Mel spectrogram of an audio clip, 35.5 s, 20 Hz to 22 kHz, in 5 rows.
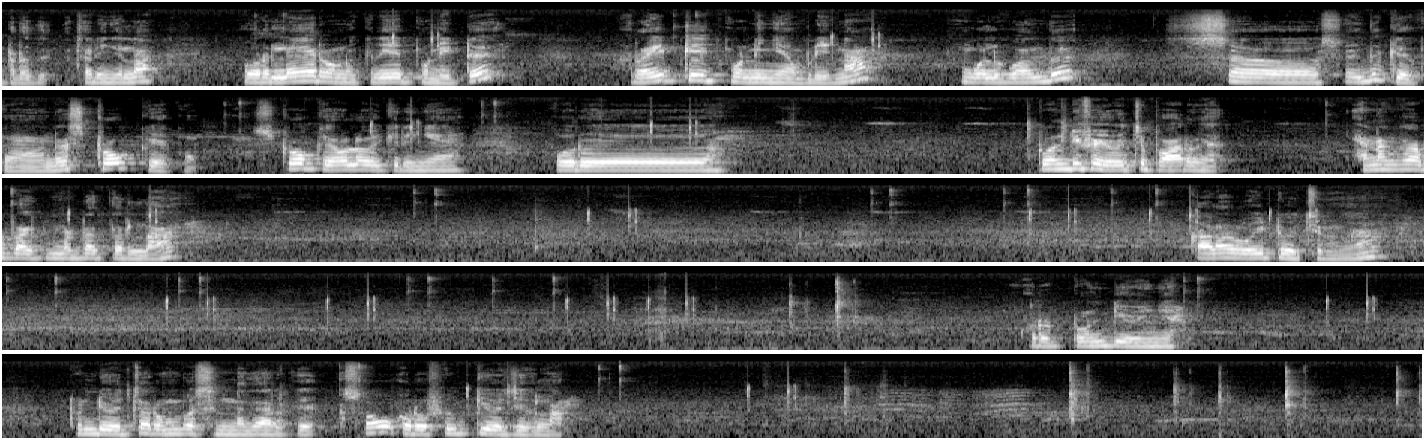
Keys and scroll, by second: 13.2 2, 26.2 2, 30.6 ctrl+alt+z, 33.6 4, 34.8 BackSpace, 35.3 5.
